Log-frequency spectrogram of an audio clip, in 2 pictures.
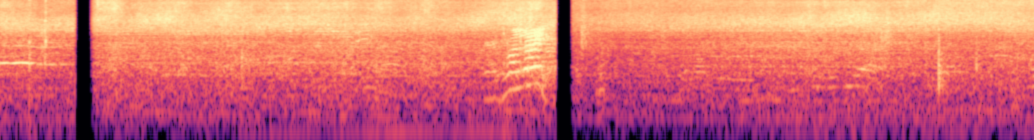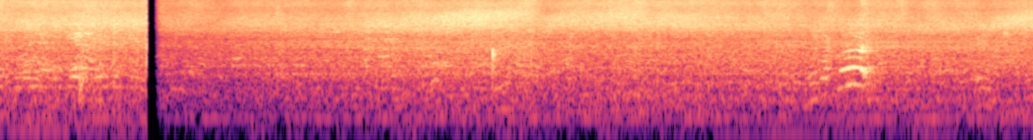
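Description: Steady outdoor hiss with a few brief shouted calls from voices out on the field: a loud rising call about five seconds in and a shorter one near the end. The sound cuts out abruptly three times.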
